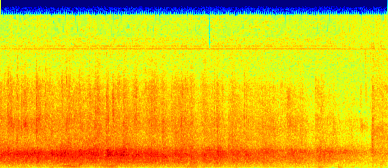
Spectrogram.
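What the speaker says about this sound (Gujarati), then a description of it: "જોરદાર તાળીઓથી ફરીથી આપણે આ સન્માનને વધાવીએ." Warm audience applause rings out at an honouring ceremony for a guest speaker, dense clapping that is loud at first and gradually thins and fades, with a voice briefly heard under it.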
